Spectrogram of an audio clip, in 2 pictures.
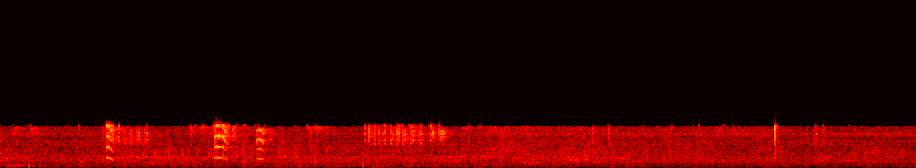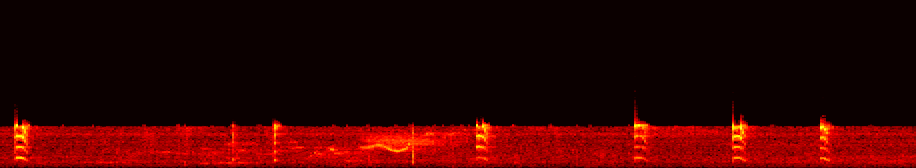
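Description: A rubber toy squeaks in short bursts as a puppy chews it.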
